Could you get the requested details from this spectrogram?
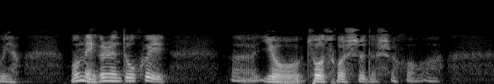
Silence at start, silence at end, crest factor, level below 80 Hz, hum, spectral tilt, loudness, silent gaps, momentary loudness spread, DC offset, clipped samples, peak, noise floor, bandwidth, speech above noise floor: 0 s; 0.4 s; 22 dB; -48 dBFS; none; -11 dB/octave; -23 LUFS; none; 18 LU; under 0.1%; under 0.1%; -2 dBFS; -48 dBFS; 5.8 kHz; 25 dB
